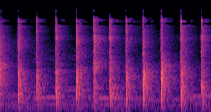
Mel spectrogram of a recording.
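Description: One person clapping, quick and even, about six claps a second.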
